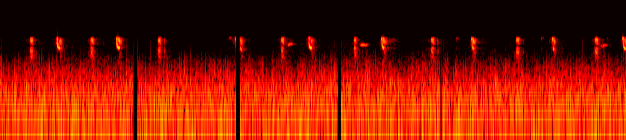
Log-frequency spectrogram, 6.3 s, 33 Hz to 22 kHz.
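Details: Male peregrine falcon at a nest in Manchester, New Hampshire, 26 February 2018, recorded on a live nest camera: sharp, clipped, high notes repeated two or three times a second over steady low rumbling background noise.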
